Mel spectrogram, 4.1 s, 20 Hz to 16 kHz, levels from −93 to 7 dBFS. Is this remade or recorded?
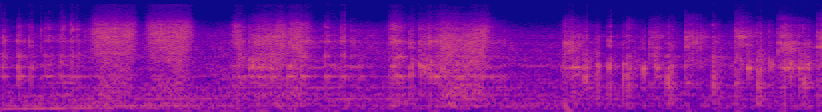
remade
